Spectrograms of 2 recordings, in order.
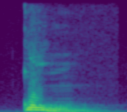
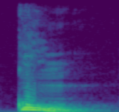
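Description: Both takes have the same delivery.

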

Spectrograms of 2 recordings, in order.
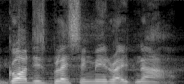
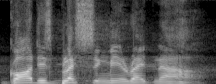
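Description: First: It is said at normal volume. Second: It is shouted even more loudly.

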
